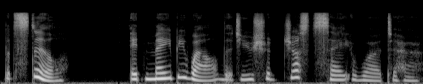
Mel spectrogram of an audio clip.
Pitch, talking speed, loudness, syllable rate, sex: 225 Hz, 210 wpm, -19 LUFS, 4.3 syllables/s, female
